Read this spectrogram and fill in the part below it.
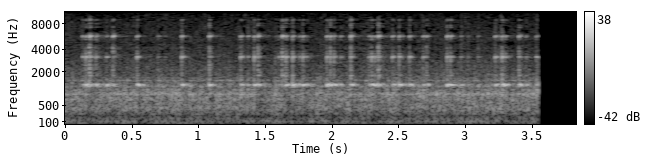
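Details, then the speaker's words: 2009 Lexus RX350 3.5L V6 2GR-FE, running with AC bypass belt fitted, noise from passenger side; irregular high chirps and clicks persist, accessory drive chirping; top idler pulley to be replaced next, cause not confirmed. "We are now running with the AC delete or AC bypass, and you can hear the noise."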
